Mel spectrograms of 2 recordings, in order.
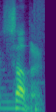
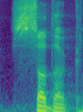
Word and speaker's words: Southwark: after the final syllable is silent. Norwich, Berwick, Southwark.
